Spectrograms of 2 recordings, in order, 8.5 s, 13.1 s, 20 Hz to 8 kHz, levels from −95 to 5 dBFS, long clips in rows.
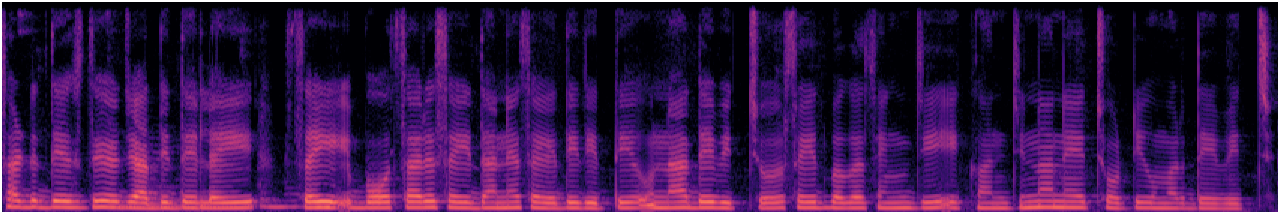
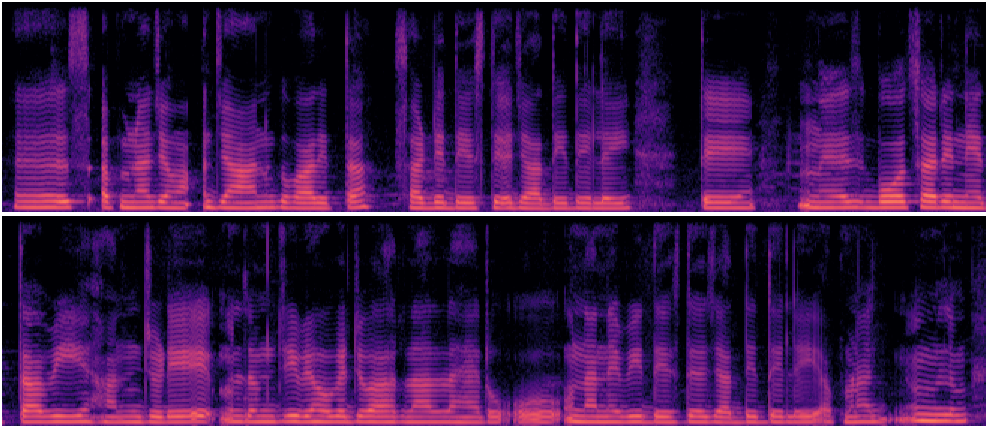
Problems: background sounds at intervals, background conversations at intervals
